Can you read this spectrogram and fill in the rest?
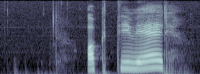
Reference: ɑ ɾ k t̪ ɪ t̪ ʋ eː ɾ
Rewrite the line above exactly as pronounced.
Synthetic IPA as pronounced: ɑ k t̪ ɪ ʋ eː ɾ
